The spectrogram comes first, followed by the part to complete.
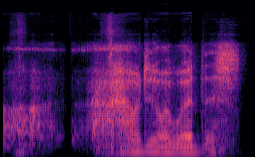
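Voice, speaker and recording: A man's voice: medium pitch, level tone, slow, sharp tone, no room sound, full character voice, low-quality recording. A man playing a cheeky, evasive job candidate in an improvised comedy role-play.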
